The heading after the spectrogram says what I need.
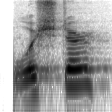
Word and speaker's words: Worcester: how do you pronounce I thought it was just Worcester it's Worcester Worcester Worcester okay good afternoon chairman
